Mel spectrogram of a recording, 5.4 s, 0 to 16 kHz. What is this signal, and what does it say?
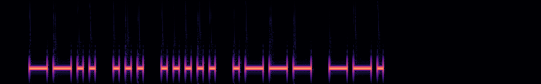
Morse code, heard as a keyed tone, about 20 wpm, 700 Hz. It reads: ZS5JG
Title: DXCC-100 Call Signs - 5 Characters - Repeated 3x - 20wpm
